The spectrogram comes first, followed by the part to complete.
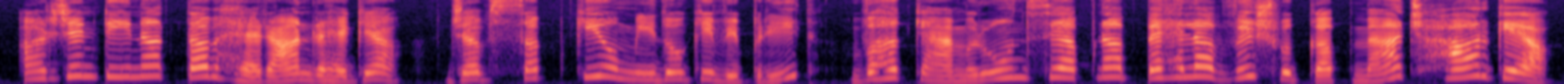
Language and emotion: Hindi, surprised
